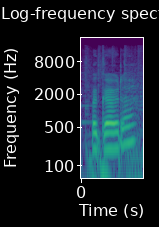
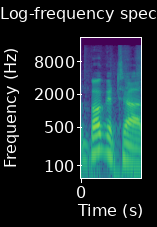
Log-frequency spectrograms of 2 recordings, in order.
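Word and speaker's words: Bogotá: But I was wondering about like Bogota. Yeah, that's not bad. Bogota. Is that how you say it? I'm so sorry. Bogota, the capital of Colombia.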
